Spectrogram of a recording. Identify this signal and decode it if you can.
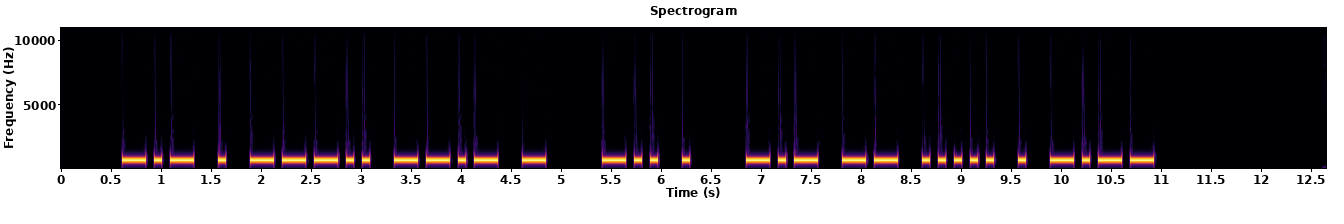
Morse code, heard as a keyed tone, about 15 wpm, 700 Hz. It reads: KE8QT DE KM5EY
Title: USA Callsign DE Callsign - 5 Characters - 15wpm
